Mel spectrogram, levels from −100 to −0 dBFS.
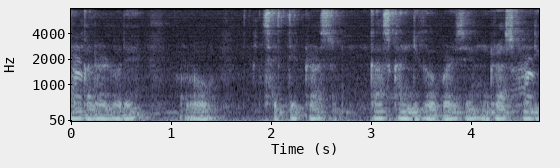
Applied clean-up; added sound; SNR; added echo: none; Fowl; 14 dB; reverberation time 0.4 s.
